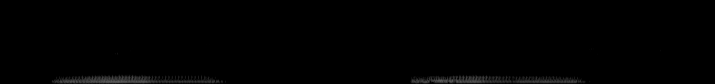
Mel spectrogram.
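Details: Night-time snoring heard against a nightjar's call: two long, low, buzzing snores on the in-breath, with a faint bird call in the background.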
